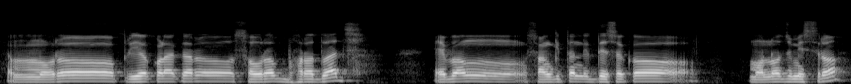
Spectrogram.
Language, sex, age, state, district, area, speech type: Odia, male, 30-45, Odisha, Jagatsinghpur, rural, spontaneous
